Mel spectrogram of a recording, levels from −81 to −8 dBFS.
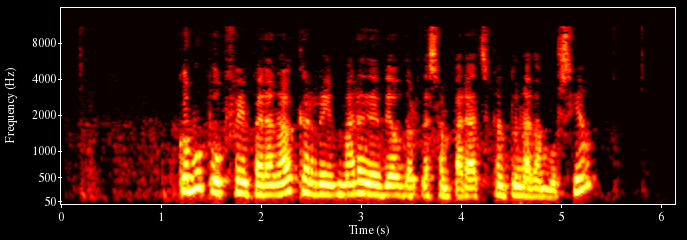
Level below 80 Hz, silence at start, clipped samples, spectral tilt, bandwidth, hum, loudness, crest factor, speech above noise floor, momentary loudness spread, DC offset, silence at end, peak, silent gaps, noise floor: -66 dBFS; 1.2 s; under 0.1%; -6 dB/octave; 11.5 kHz; none; -17 LUFS; 16 dB; 49 dB; 6 LU; under 0.1%; 0.85 s; -2 dBFS; none; -65 dBFS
